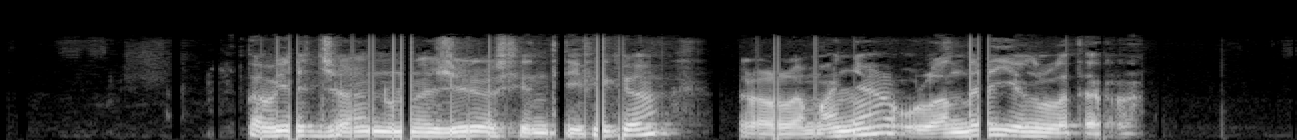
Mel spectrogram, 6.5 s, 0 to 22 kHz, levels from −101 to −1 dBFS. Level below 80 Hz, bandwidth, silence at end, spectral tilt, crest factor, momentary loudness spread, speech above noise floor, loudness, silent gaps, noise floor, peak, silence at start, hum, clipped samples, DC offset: -42 dBFS; 7.6 kHz; 0.8 s; -8 dB/octave; 14 dB; 10 LU; 58 dB; -14 LUFS; none; -71 dBFS; -2 dBFS; 1.25 s; none; under 0.1%; under 0.1%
